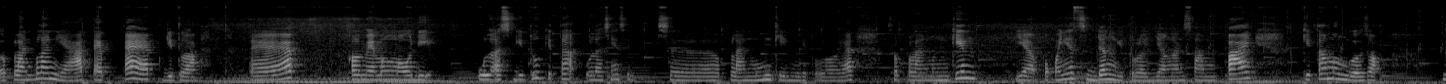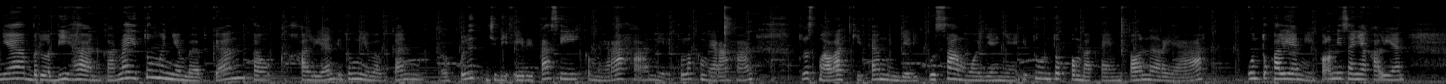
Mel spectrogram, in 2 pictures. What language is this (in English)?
Indonesian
